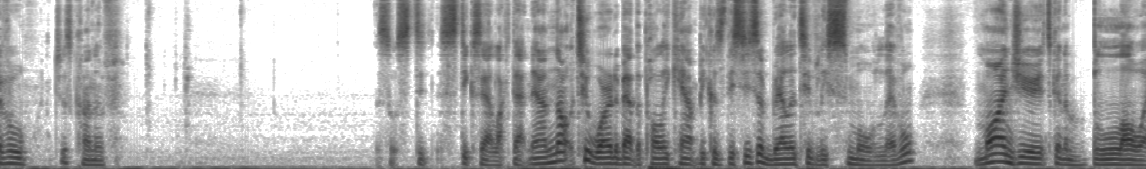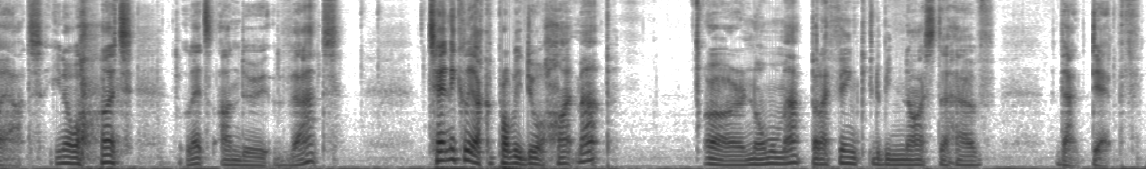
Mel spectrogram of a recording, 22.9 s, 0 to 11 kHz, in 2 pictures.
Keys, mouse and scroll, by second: 1.3 middle click, 1.6-2.5 scroll down 6, 1.8 Tab, 2.5-5.5 middle drag, 12.5 Tab, 12.8 middle click, 13.3 ctrl+z, 13.8 ctrl+z, 14.6 ctrl+z, 15.1 middle click, 15.5 scroll up 2, 15.8-18.8 middle drag, 19.7-21.8 scroll down 2, 22.5 middle click, 22.8-22.9 scroll up 2.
